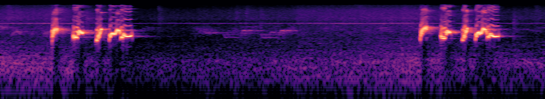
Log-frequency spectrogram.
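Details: In a morning fighting-song session, a red-whiskered bulbul repeats a short phrase of quick whistled notes ending in a falling slur, twice about three and a half seconds apart, with a faint steady high tone behind.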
